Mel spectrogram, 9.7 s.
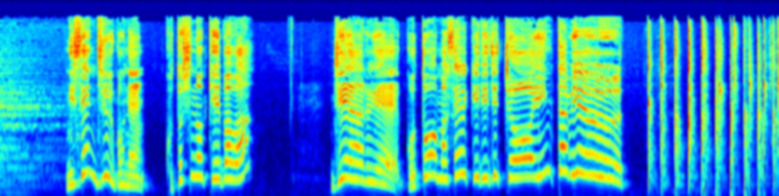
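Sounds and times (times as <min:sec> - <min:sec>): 
speech: 0:00.8 - 0:03.2, 0:04.1 - 0:07.9
hands clapping: 0:08.1 - 0:09.7.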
